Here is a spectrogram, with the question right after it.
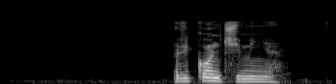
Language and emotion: Russian, neutral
